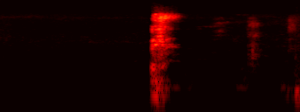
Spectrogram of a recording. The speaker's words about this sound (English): Dang, I was in the spot today, man. The homie coughed, though. I'm like, yo.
